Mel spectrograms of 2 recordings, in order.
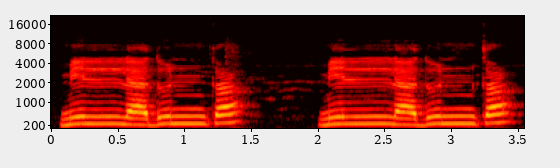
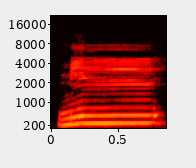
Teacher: ہم میم کو جو ہے لام کے ساتھ ملائیں گے اور نون کو جو ہے لام کے اندر مدغم کریں گے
